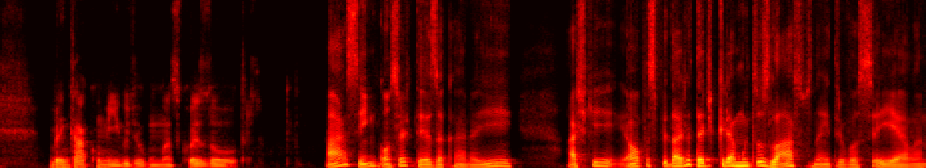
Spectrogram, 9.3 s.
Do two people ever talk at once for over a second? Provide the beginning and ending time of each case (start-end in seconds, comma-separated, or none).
none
